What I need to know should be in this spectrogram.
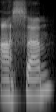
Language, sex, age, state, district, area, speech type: Nepali, male, 45-60, West Bengal, Kalimpong, rural, spontaneous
